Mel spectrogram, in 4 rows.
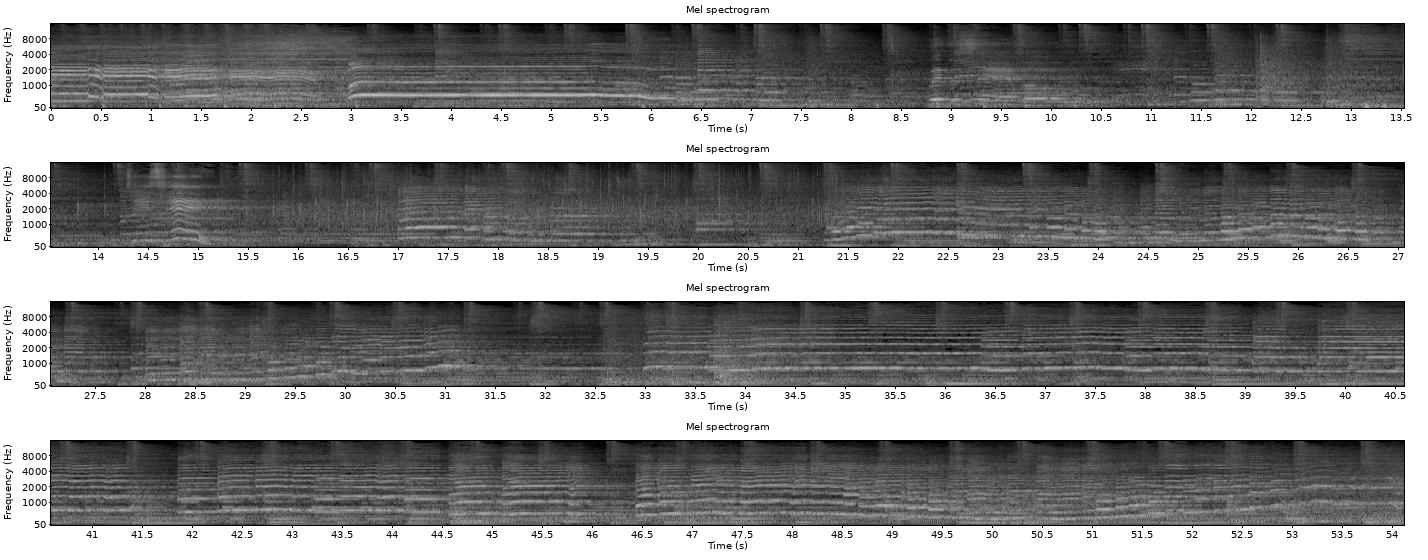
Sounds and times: Jazz: 0:00.0 - 0:54.1
Musical instrument: 0:00.0 - 0:54.1.

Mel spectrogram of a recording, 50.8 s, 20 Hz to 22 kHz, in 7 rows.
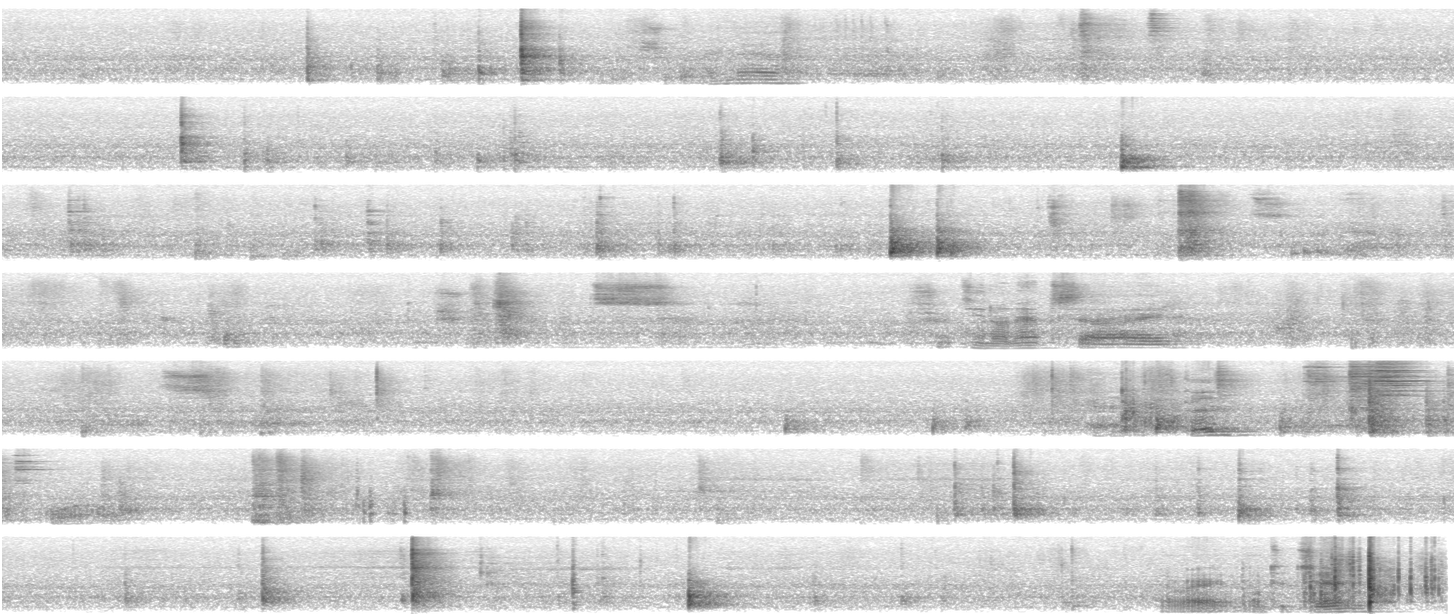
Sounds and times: Speech: 0:03.2 - 0:04.6, 0:20.8 - 0:21.6, 0:26.4 - 0:27.8, 0:34.4 - 0:35.4, 0:49.4 - 0:50.4.

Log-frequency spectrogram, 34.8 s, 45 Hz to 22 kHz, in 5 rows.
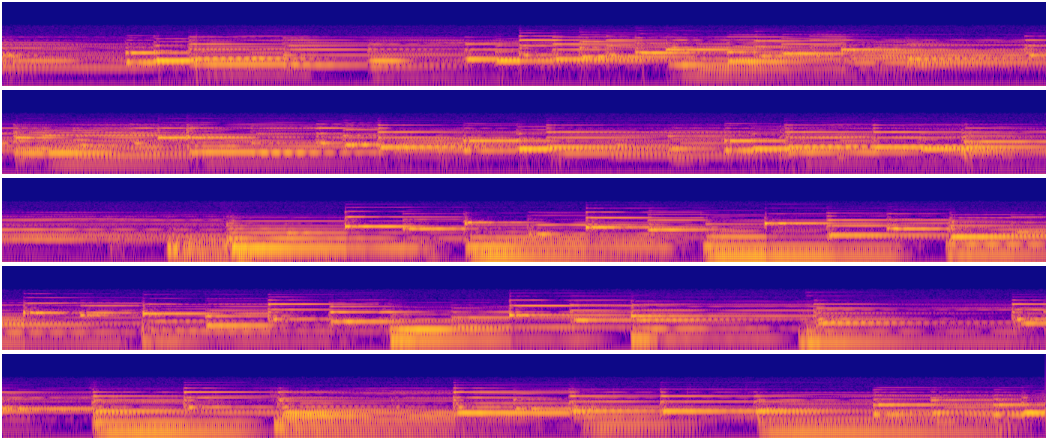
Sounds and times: Music: 0:00.0 - 0:34.8.

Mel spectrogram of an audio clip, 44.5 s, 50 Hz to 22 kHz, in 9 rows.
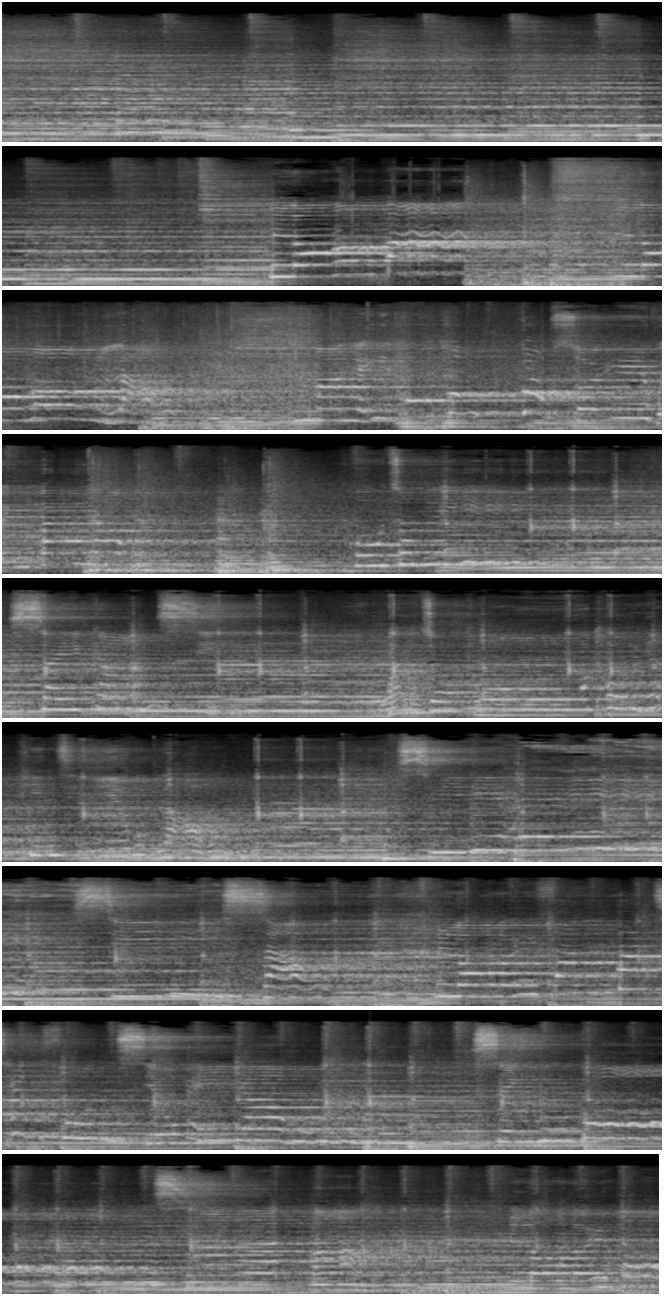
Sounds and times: Music of Asia: 0:00.0 - 0:44.5.

